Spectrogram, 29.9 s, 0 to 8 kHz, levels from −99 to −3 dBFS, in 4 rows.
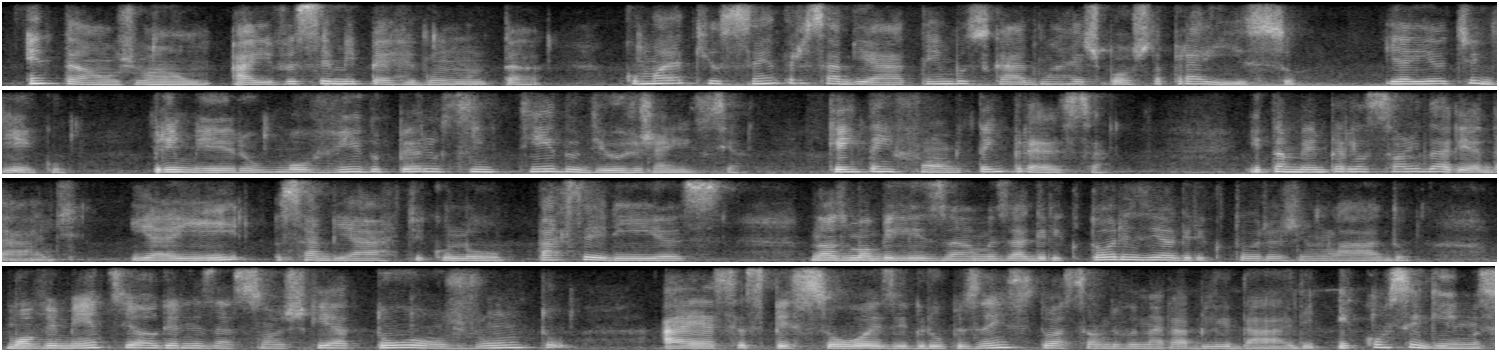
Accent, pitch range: Brazilian, 175-230 Hz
